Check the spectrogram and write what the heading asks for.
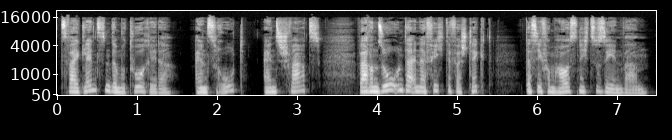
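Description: A woman narrating a novel in the first person with a lively, expressive delivery. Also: lowish voice, moderate pace, no echo, clean studio sound. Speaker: audiobook narrator.

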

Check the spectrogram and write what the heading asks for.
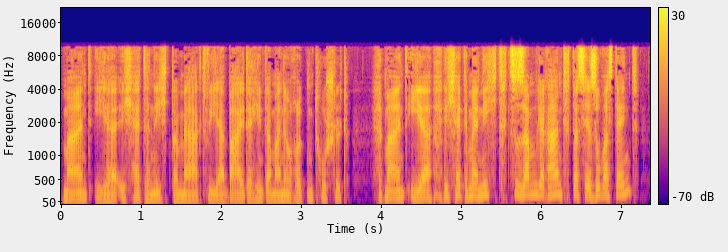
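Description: A man's voice: medium pitch, expressive, moderate pace, no echo, voice pushed up, close to an everyday voice. A man reading the part of a young man, holding his anger in with cutting control. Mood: angry. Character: young man, calm turning angry.

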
